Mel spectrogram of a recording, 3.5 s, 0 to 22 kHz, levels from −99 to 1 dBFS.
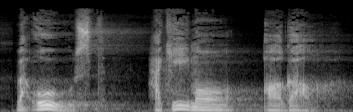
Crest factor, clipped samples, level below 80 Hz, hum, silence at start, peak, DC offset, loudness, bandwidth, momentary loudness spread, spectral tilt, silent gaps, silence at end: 18 dB; under 0.1%; -42 dBFS; none; 0.15 s; -8 dBFS; under 0.1%; -25 LUFS; 15.5 kHz; 14 LU; -4.5 dB/octave; none; 0.2 s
